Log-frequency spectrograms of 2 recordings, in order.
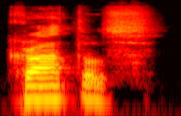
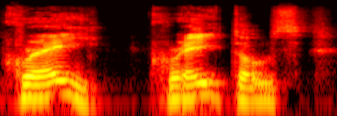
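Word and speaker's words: Kratos: War the main character everyone says katos it is katos because it's Greek and in Greek you would like pronounce closer to katos if you like pronounce it cray katos that is English that's you are reading the name with an English pronunciation so like the same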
